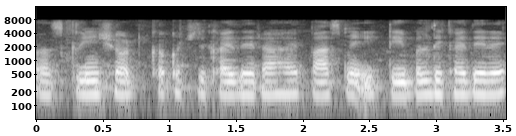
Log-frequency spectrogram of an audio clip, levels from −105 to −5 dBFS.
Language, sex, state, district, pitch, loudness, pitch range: Hindi, female, Delhi, New Delhi, 175 Hz, -16 LUFS, 170-180 Hz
